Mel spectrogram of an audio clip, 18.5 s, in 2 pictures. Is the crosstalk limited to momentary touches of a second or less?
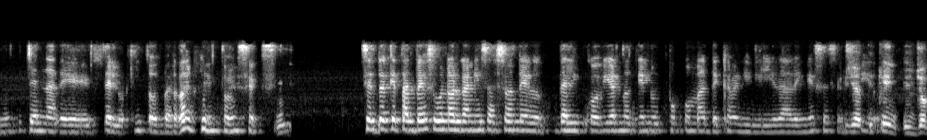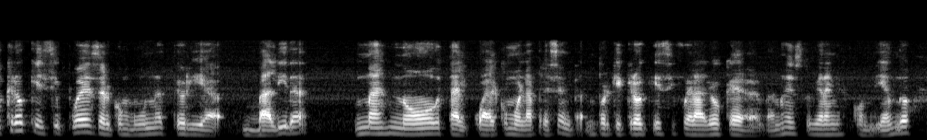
Yes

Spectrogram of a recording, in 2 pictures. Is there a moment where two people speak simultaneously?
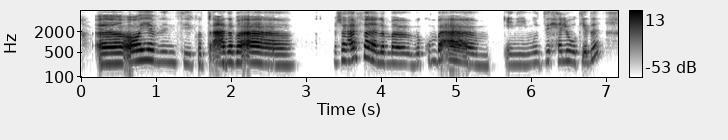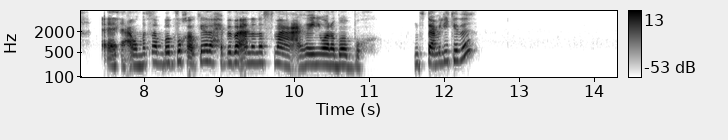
No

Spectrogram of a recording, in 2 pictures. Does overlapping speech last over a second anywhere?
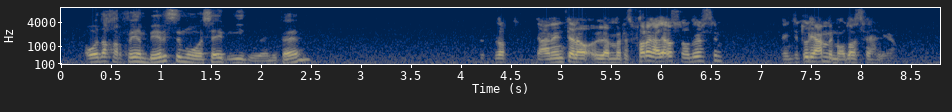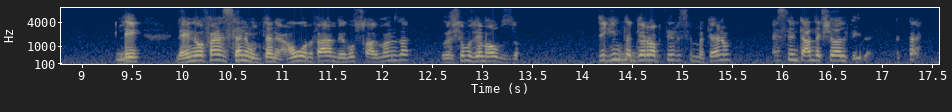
No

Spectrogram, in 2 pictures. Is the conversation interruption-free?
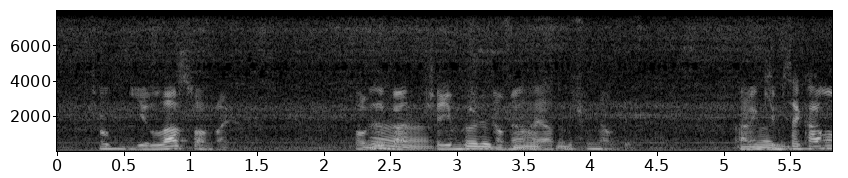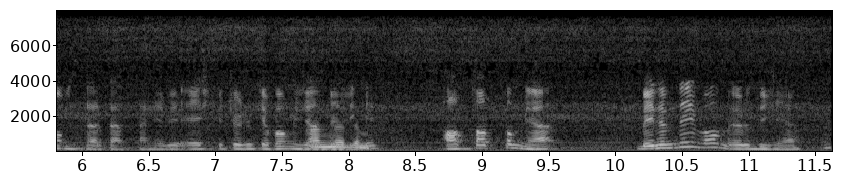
No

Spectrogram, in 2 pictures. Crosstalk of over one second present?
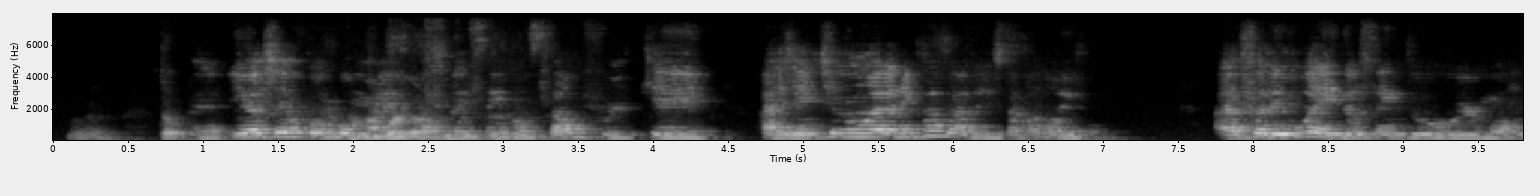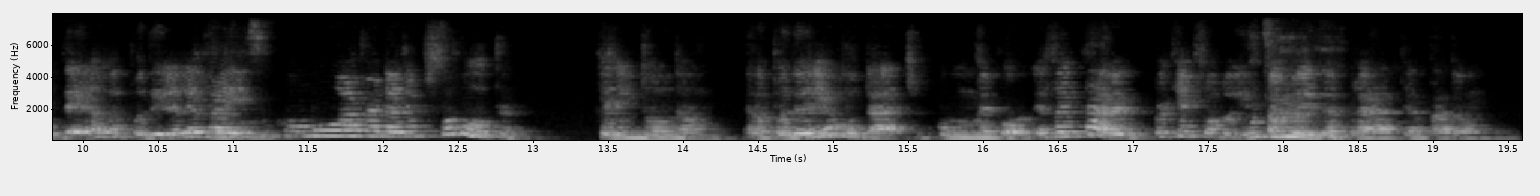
Yes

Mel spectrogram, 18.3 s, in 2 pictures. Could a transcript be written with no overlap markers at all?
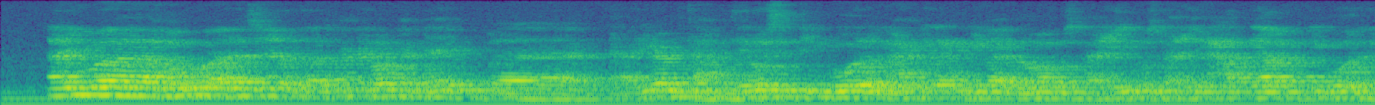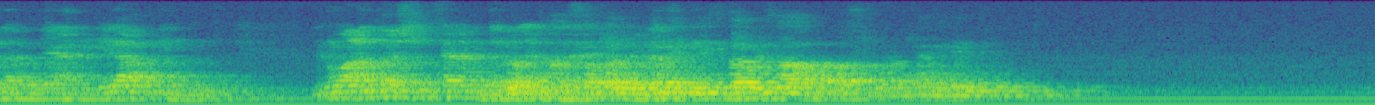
No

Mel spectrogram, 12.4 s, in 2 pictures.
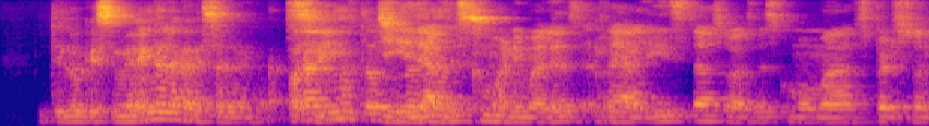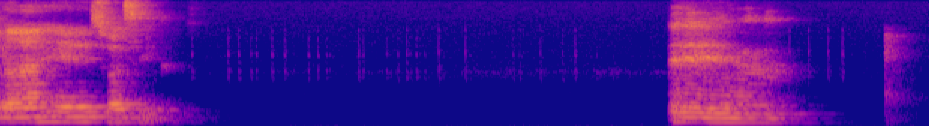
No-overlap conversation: No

